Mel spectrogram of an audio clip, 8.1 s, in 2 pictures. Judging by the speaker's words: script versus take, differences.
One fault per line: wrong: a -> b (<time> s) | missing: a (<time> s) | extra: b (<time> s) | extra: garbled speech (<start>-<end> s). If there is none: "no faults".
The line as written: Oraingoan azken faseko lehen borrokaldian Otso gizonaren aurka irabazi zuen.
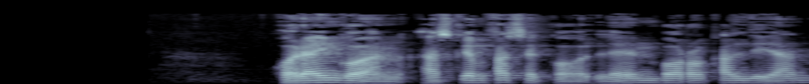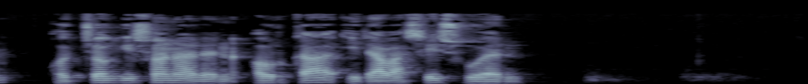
no faults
